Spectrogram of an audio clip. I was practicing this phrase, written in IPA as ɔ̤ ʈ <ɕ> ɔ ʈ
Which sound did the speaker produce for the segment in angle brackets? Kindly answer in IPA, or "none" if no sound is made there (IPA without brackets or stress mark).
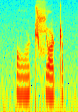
ɕ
